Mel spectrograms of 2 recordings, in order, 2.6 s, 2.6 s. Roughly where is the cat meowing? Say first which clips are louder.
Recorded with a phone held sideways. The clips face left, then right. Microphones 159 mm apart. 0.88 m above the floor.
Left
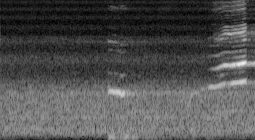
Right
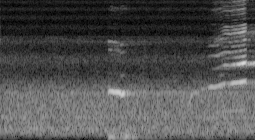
Right 1 dB; centre.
